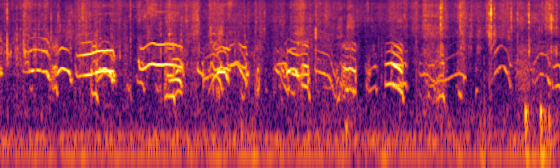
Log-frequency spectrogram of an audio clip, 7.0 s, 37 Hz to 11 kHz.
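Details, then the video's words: Seven newborn German Shepherd puppies, four males and three females, in their first hours after birth on May 7–8, 2017, give a steady stream of overlapping high arched squeaks and whines, rising then falling, several per second. "The sounds of 7 newborn German Shepherd Puppies"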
